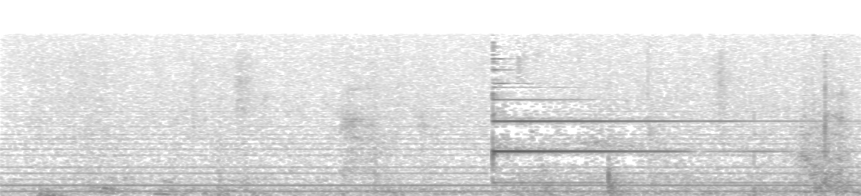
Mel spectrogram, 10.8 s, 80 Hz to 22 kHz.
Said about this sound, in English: So my chime just then is indicating an opening of the evening, the next 10 minutes, for any comments you might want to make or questions.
